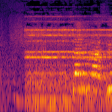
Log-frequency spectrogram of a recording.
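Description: A telephone rings with a steady electronic trill that starts abruptly and keeps going, loud and close, with a voice speaking beneath it.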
